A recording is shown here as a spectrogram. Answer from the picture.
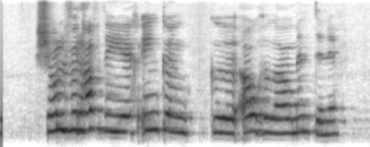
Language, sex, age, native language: Icelandic, male, 11, Icelandic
